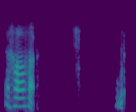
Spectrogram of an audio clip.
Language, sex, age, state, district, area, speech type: Marathi, female, 30-45, Maharashtra, Kolhapur, rural, conversation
